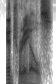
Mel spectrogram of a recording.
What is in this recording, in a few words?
"entrails", American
